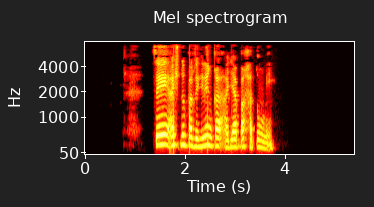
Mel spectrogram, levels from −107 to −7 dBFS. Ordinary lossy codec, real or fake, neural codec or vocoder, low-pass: MP3, 48 kbps; real; none; 7.2 kHz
